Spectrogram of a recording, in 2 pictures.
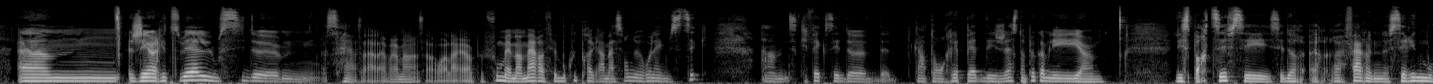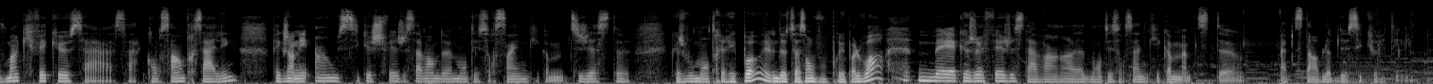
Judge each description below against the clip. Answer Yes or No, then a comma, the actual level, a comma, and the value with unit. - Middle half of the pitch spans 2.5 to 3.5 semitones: Yes, average, 2.9 semitones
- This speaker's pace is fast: Yes, fast, 250 wpm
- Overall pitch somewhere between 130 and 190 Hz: Yes, medium, 140 Hz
